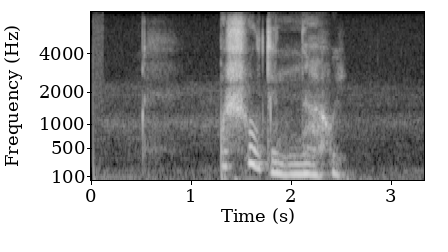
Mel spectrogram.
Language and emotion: Russian, angry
